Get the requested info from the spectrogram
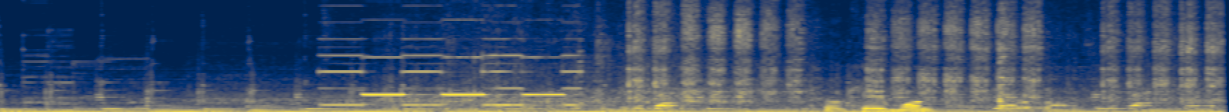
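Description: A bench-top drug trace detector sounds four quick beeps, an alarm for a positive cocaine reading. Its built-in printer then rasps out the result slip in a rapid, buzzing rhythm. Background music plays throughout.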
